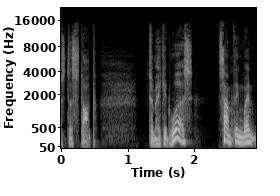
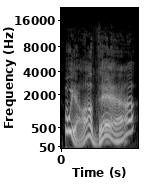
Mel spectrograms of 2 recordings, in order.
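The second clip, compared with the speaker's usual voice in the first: cheerful; 7 semitones higher, 3 dB louder, slower than usual. Acted. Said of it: "trying to be cheerful".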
